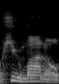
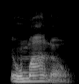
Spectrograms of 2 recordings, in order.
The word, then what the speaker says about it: Humano: If you want to go you want to go gringo on it, go Humano. But in in Spanish, the H is silent. You go umo. Humano. Umano.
